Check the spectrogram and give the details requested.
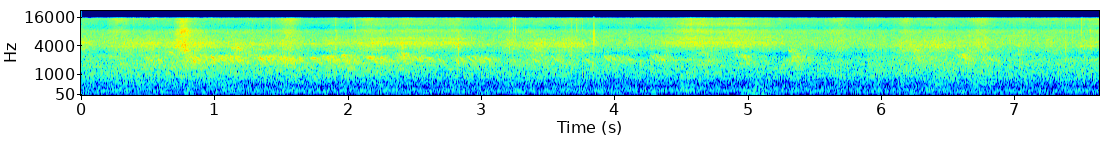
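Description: Outdoor ambience with birds chirping: a quick run of short chirps in the first few seconds, then scattered calls over a steady background hiss.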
